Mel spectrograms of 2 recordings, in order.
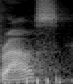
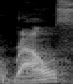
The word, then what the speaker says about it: R.O.U.S.: here we have the r-o-u-s or rouse or roos depending on how you want to say it made by blakemore effects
